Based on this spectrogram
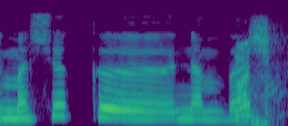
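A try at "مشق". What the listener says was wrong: मश्क पढ़ेंगे, मश्क नोट मशक।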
